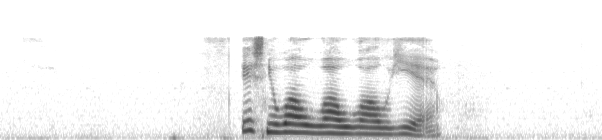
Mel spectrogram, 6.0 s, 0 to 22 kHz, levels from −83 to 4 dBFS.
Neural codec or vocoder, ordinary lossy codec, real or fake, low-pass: codec, 24 kHz, 0.9 kbps, WavTokenizer, medium speech release version 2; none; fake; 7.2 kHz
